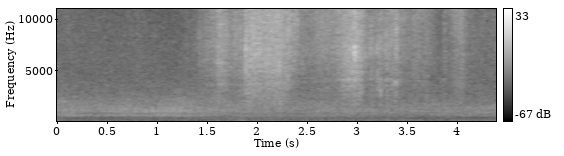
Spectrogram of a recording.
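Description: Outdoor rustling and handling noise from a handheld camera, with low wind rumble on the microphone and two brief louder rustles about two and three seconds in.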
